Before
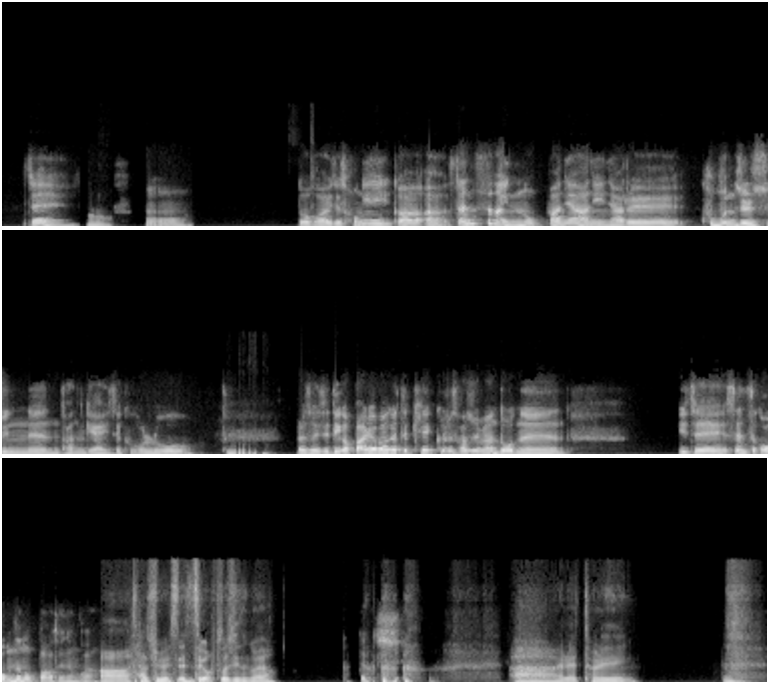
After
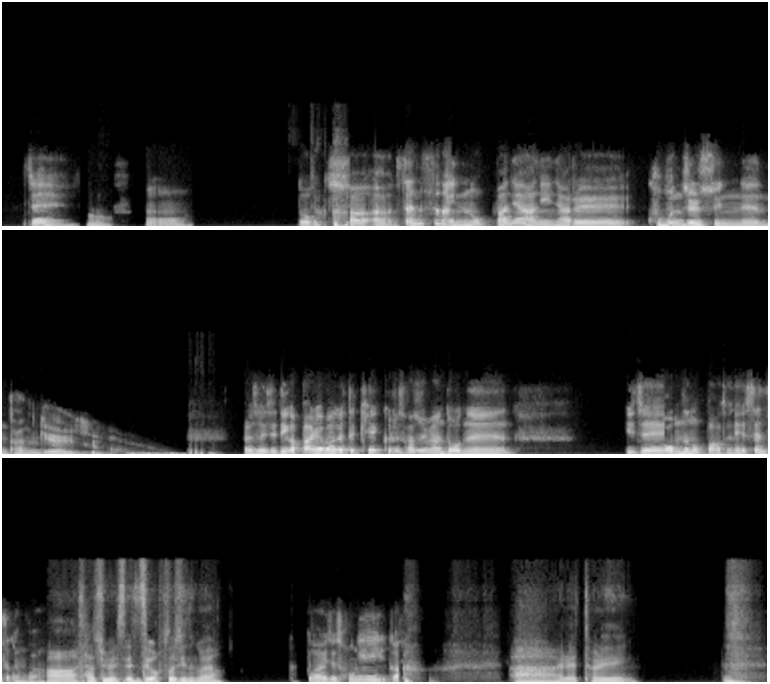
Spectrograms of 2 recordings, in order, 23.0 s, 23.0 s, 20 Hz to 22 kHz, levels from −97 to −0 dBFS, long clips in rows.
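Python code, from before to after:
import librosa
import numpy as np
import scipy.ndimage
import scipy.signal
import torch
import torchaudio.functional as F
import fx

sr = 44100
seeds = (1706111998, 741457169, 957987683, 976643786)

y = fx.edit(x, sr, fx.swap(start_s=3.12, length_s=0.88, other_s=18.92, other_length_s=0.35),
    fx.tape_stop(start_s=8.02, length_s=2.02),
    fx.move(start_s=14.79, length_s=0.45, to_s=15.96), tone=tone)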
